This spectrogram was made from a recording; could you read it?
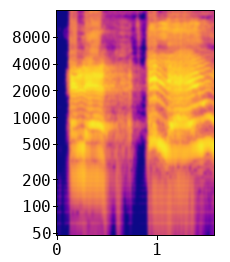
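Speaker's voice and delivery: high, swooping, sing-song put-on Cockney accent. Showing how a female character is supposed to sound: Cockney accent. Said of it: "Yeah, like that".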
